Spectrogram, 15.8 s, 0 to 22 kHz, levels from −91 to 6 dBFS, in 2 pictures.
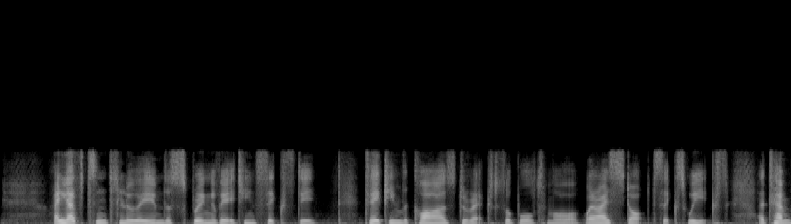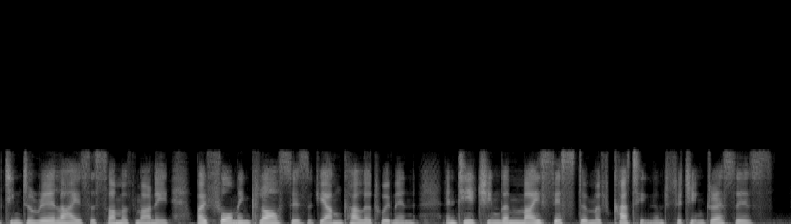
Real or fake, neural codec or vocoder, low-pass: fake; codec, 16 kHz, 1 kbps, FunCodec, trained on Chinese and English, 50 frames a second; 7.2 kHz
